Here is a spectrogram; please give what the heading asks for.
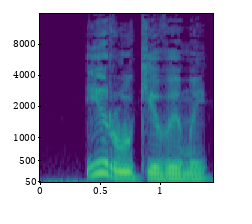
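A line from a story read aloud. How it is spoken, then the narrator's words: Plain. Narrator (Russian): сказала мама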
